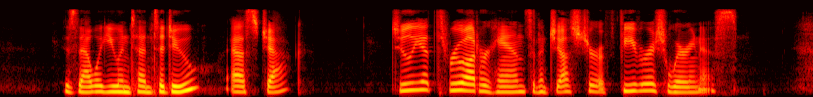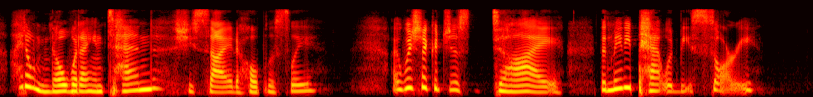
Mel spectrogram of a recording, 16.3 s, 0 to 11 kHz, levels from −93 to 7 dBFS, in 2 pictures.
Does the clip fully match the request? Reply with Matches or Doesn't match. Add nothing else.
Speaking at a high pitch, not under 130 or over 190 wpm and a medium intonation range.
Matches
